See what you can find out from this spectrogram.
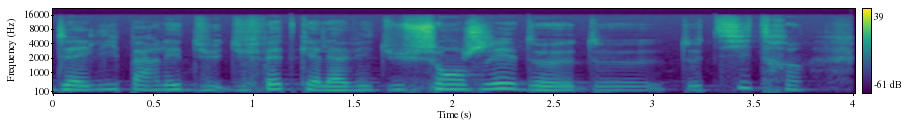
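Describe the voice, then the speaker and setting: Her tone is dark and mellow. The woman speaks at a fairly slow pace with fairly even intonation. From Rwanda. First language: Kinyarwanda (speaking French). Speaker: writer on a literary panel. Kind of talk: panel discussion. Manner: halting, many hesitations and repetitions.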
